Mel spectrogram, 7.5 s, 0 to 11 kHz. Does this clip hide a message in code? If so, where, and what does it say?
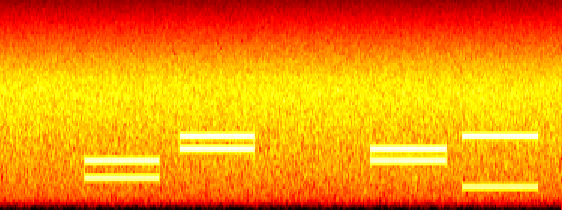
Yes: aircraft SELCAL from 1.1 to 7.2 s, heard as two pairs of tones, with radio static. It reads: FK-MQ KM-CQ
